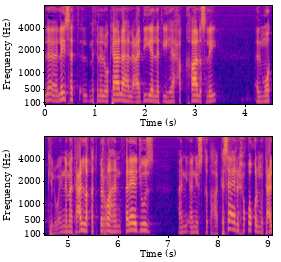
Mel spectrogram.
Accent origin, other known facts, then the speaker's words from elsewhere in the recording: Saudi Arabia; وهي موجودة في الرهن العقاري المسجل عندنا في السعودية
